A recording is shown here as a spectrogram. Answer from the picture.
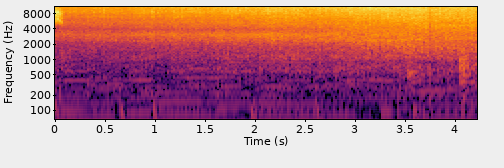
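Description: Beef and vegetables sizzling in a hot wok as soy sauce is poured in. The sizzle grows steadily louder.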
